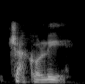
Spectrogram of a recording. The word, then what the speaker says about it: txakoli: And then the Basque Country produces its own special sort of wine, which is called Chacoli, which is spelt in a very Basque way. It's a Txakoli.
